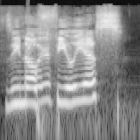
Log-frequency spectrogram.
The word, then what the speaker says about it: Xenophilius: Well, it starts with an X, but is that silent? – Xenophilius? That, I think, is how it's pronounced. – So it's spelled with an X, but pronounced with a Z? – Like xylophone.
